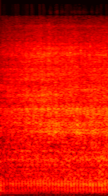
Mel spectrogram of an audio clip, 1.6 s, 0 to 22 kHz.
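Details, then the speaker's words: Reel mower, engine steady with fast even clacking of reel against bed knife each pass; owner suspects rocks picked up nicked the bed knife or a blade, to be filed out. "I don't know if you can hear my reel and bed knife clacking together, but when I was mowing the backyard at 5 millimeters, because I never mow it that low, I got a couple rocks."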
